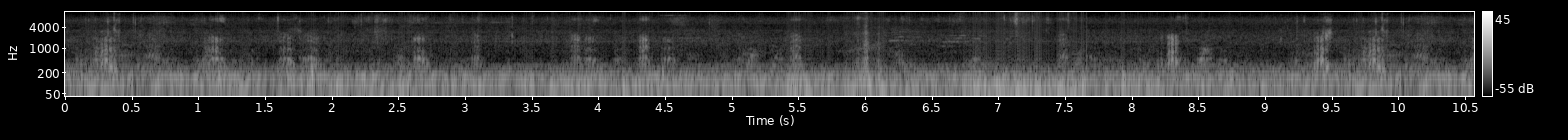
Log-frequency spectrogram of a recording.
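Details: A group of meerkats munching at the San Diego Zoo gives quick soft chirps and grunts in uneven bursts among sharp crunching clicks over a low steady drone.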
